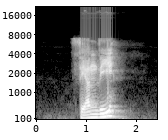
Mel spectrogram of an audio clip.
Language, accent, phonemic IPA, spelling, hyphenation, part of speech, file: German, Austria, /ˈfɛʁnveː/, Fernweh, Fern‧weh, noun, De-at-Fernweh.ogg
- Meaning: wanderlust (desire to travel, a longing for far-off places)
